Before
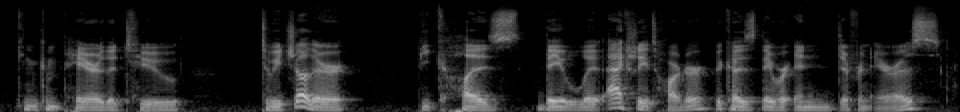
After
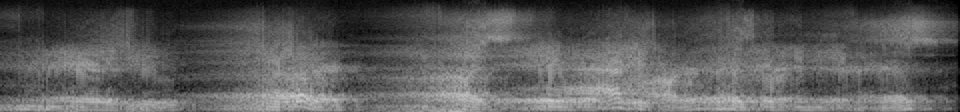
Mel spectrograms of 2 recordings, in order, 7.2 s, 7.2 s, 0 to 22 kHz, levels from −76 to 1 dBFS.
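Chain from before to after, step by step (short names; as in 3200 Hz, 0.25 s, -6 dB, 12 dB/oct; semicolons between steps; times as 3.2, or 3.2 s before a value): spectral swells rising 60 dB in 1.88 s; bit-crush 9-bit; high shelf 9200 Hz +9.5 dB; doubler 40 ms -11 dB; feedback echo 0.15 s, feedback 41%, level -10 dB; Doppler distortion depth 0.33 ms; gain +3 dB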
